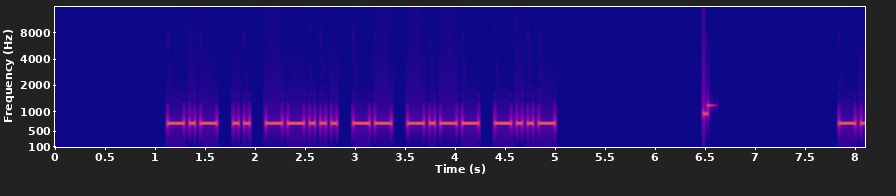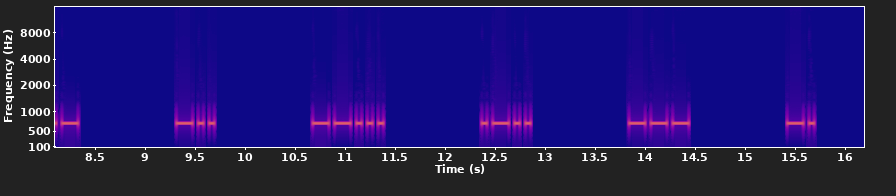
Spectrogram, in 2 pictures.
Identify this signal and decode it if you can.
Morse code, heard as a keyed tone, about 22 wpm, spaced as for 11 wpm, 700 Hz. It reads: KI7MYX KD7LON
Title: USA Call Signs - 6 Characters - 6x Character Spacing - 22wpm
